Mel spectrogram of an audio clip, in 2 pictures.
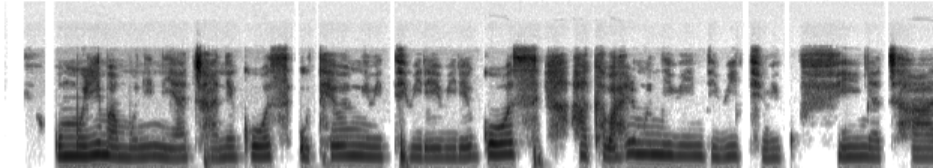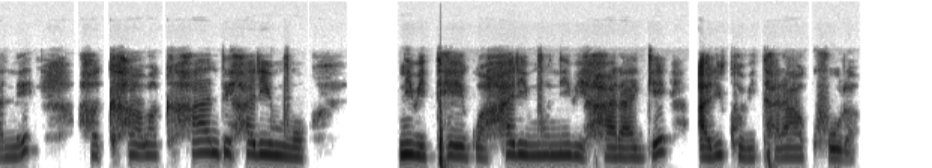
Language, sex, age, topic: Rundi, female, 18-24, agriculture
